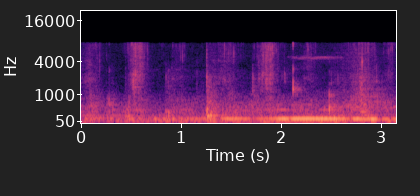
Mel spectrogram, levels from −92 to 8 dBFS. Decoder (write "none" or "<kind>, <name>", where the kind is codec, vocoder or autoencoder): none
